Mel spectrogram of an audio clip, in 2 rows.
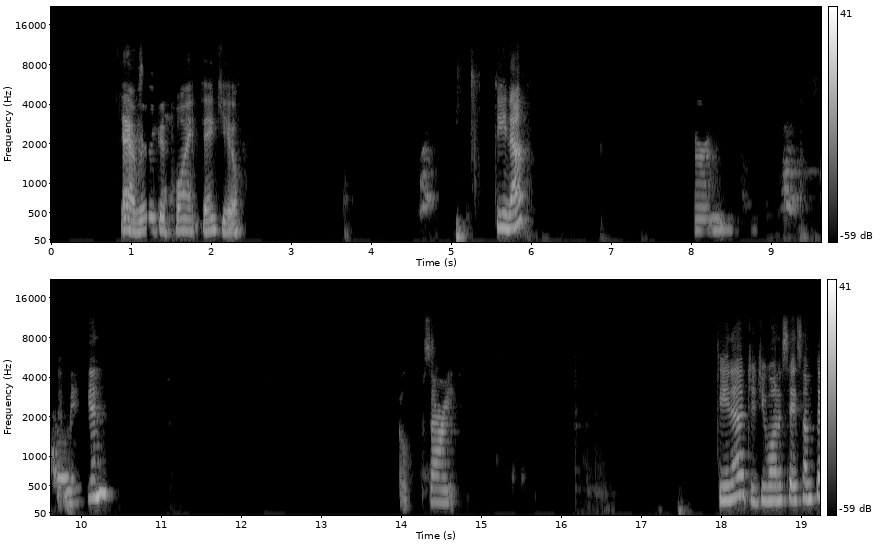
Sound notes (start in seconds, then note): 6.0 sounds like dog barking in background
